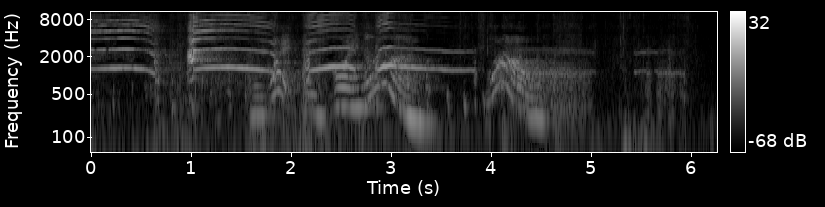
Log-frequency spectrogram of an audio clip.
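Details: British Labrador Retriever puppy, two weeks old, from a six-pup litter born May 7, 2016, gives long drawn high whines that bend down at the end, then softer sliding squeaks fading to near silence.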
